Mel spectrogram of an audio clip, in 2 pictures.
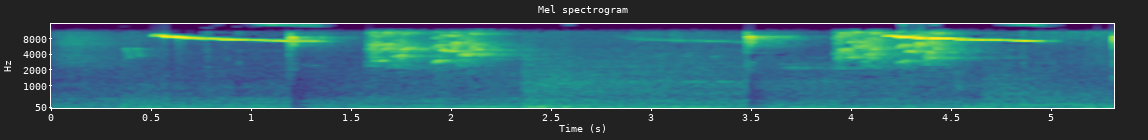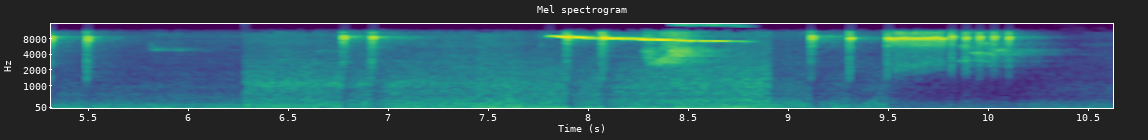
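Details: Lure recording of a female orange-headed thrush calling a male to prompt his song: thin, very high whistles that slide downward, given about every three to four seconds, between bursts of hissing noise and scattered clicks.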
